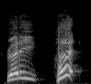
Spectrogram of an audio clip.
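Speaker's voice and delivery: high, loud call of the snap; mock quarterback yelling hut. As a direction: bark out the count at the line. Acted quarterback calling the snap.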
